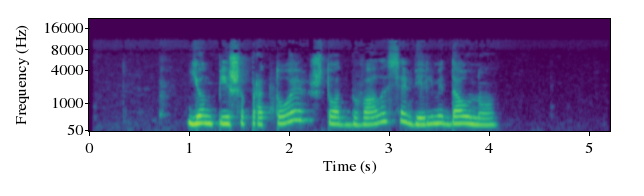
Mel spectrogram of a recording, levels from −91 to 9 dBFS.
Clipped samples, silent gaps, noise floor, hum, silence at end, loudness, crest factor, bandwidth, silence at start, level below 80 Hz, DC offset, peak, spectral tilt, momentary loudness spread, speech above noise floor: under 0.1%; none; -67 dBFS; none; 1.15 s; -17 LUFS; 18 dB; 11 kHz; 1 s; -58 dBFS; under 0.1%; 0 dBFS; -5 dB/octave; 7 LU; 51 dB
